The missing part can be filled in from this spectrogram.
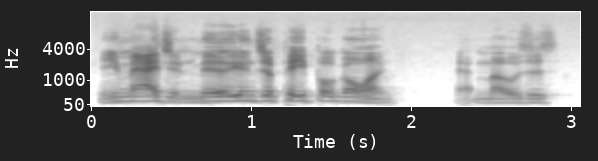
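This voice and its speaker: A man's voice: mid-range voice, moderate pace. A male pastor preaching a sermon, asking the congregation questions and acting out the voices of people in the story. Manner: animated, asks the congregation questions and acts out voices. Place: church sanctuary.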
